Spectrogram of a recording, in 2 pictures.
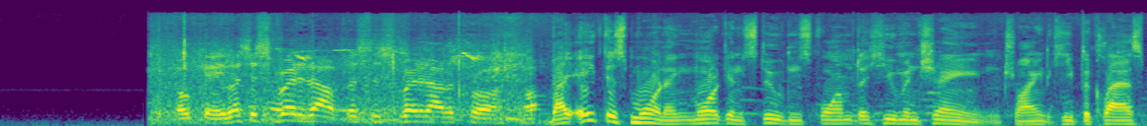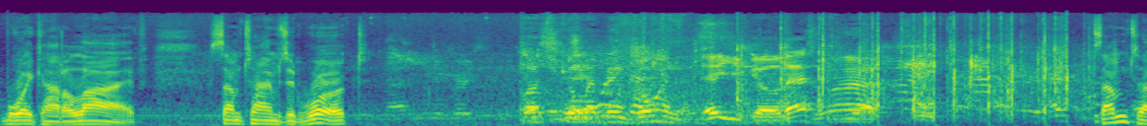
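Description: Young men talk loudly outdoors.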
